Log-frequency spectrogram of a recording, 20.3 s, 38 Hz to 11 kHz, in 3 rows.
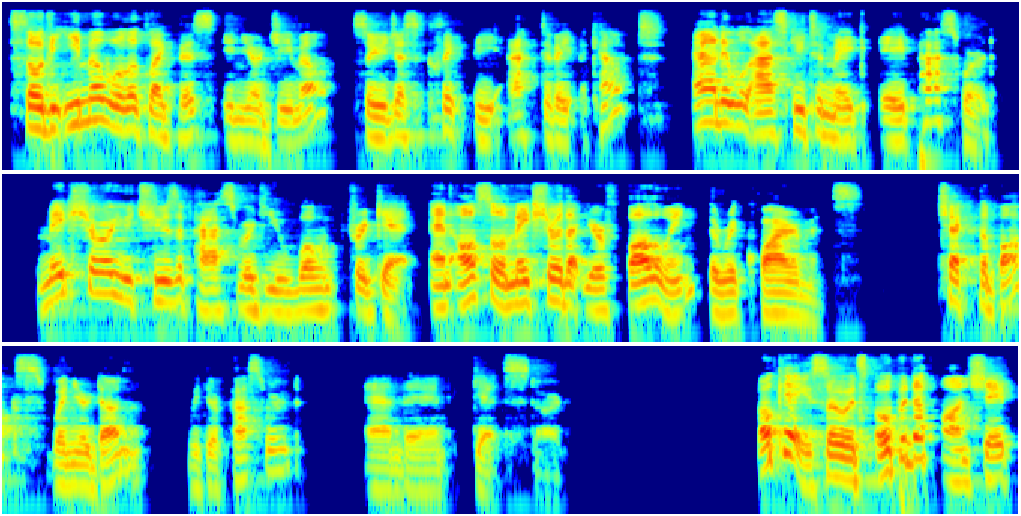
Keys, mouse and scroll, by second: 14.2 click, 16.5 click.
